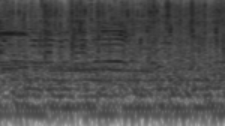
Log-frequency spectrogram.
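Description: Dense crowd of mikoshi bearers shouting and chanting as they heave the portable shrine, many voices overlapping. A high steady note cuts off just after the start.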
